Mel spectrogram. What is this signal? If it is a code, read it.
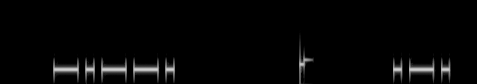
Morse code, heard as a keyed tone, about 15 wpm, 700 Hz. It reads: <KN> R
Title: Single Character (Letter:Number:Punctuation:Prosign) Alt 15wpm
